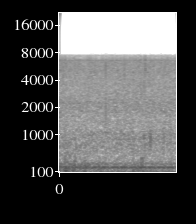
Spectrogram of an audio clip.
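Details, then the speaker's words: 1998 Ford Escort ZX2 Sport parts car, about 120,000 miles, no coolant system, bypass fuel feed, no smoke, owner notes slight valve tapping; low steady idle with even beat, no misses or knocks: normal idle. "it's running beautiful of course it's only got like 120,000 miles on the engine"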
